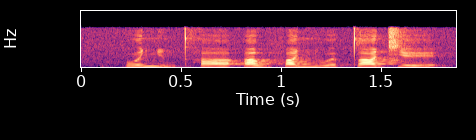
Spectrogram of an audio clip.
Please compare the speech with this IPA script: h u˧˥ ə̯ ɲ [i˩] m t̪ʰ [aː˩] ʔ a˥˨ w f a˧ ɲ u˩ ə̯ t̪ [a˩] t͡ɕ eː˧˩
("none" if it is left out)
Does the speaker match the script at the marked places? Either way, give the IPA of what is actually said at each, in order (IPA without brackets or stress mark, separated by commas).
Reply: i˩, aː˩˧, a˧˥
